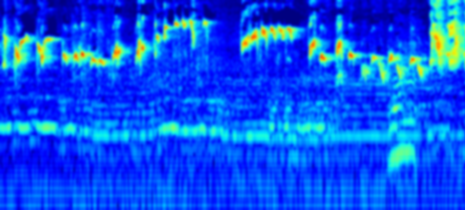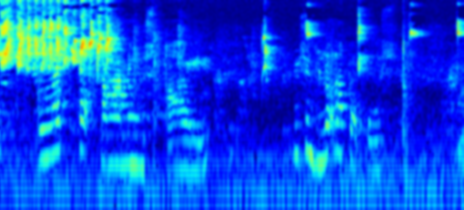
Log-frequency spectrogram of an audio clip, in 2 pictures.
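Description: Greater green leafbird pouring out a fast, varied song of bright whistles, slurred high notes and buzzy trills, with harsh chattering bursts; a faint steady hum runs underneath.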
